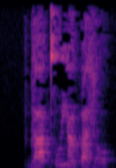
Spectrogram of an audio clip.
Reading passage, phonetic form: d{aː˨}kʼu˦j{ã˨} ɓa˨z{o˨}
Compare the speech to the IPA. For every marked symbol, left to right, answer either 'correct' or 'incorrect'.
correct, correct, correct

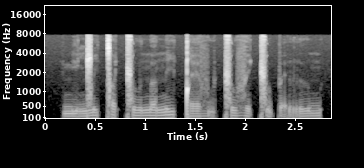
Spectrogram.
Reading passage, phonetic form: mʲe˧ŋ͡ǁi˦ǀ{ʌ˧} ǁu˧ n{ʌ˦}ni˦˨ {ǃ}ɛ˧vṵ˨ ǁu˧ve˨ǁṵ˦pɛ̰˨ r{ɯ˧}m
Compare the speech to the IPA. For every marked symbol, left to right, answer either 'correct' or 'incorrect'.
incorrect, incorrect, correct, correct

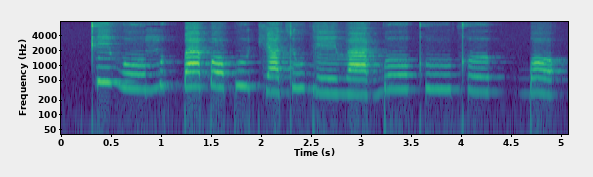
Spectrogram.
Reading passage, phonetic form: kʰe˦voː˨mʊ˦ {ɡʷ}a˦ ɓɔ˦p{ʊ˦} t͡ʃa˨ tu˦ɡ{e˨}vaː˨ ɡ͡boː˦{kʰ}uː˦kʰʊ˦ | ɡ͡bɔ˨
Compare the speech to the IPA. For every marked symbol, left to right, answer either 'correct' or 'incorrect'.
incorrect, incorrect, incorrect, correct

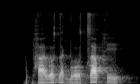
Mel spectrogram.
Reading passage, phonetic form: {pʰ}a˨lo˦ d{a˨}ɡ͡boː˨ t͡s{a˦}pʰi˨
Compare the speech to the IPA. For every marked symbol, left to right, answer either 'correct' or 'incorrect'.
correct, correct, correct

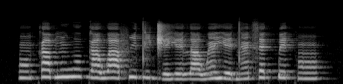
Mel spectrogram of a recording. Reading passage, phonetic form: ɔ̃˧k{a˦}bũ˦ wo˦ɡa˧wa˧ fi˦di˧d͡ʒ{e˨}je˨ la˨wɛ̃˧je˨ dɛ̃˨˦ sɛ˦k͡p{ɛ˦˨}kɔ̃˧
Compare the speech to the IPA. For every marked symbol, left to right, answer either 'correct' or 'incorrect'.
correct, correct, incorrect

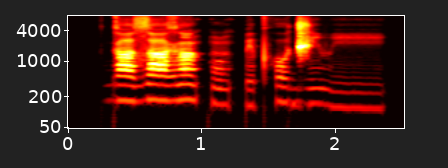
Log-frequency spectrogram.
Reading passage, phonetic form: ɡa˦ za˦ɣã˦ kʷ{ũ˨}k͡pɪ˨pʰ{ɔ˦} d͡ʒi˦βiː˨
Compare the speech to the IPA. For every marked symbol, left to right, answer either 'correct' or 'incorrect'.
correct, incorrect

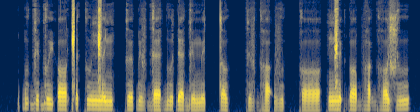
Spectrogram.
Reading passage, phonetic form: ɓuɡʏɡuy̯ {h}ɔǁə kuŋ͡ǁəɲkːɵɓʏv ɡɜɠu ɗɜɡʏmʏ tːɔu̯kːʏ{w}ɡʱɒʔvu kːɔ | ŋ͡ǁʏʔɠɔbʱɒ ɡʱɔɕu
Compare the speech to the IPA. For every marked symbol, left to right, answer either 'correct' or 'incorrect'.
incorrect, incorrect

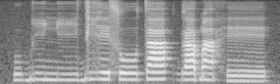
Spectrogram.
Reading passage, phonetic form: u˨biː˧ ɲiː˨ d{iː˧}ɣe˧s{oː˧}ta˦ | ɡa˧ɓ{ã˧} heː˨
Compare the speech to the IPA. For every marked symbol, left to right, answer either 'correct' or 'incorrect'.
incorrect, correct, correct

